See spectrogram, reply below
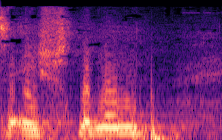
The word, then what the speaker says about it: Aeschliman: My last name, the pronunciation is Aeschlimann, and the spelling is A-E-S-C-H-L-I-M-A-N.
